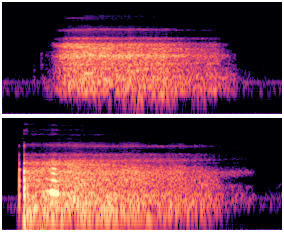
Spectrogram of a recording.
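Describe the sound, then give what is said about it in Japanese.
Two long, deep breaths taken during a medical examination, each a soft, airy rush of breath lasting well over a second, separated by a short silent pause. “肩の力を抜いて。はい、深呼吸。”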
